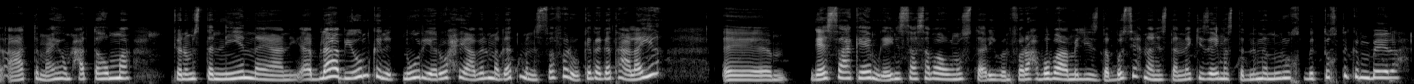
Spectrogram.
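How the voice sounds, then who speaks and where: A woman's voice: fairly high pitch, lively intonation, very fast, mellow. A middle-aged woman with an Egyptian Arabic accent, congested and nasal, chatting casually and ramblingly to her followers in a vlog voice-over. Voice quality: congested, nasal from a blocked nose. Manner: rambling, familiar address to followers. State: stuffed-up nose and throat. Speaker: vlogger.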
